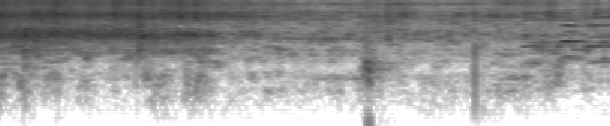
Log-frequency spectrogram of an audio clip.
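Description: Handling noise from a small plastic bag of steel balls held in the fingers: soft rustling of the plastic and shifting balls that fades after the first couple of seconds, with a short knock about two and a half seconds in and a faint click shortly after.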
